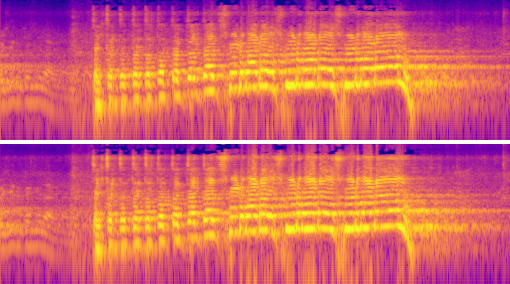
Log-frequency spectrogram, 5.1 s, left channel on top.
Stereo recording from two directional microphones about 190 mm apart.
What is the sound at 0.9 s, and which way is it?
Speech, 45° left (ahead or behind).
